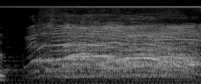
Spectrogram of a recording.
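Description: A group of children shouting together in chorus, many voices in one long drawn-out call that starts about a third of a second in and holds steady. It is a reply to a greeting.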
